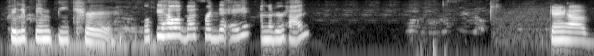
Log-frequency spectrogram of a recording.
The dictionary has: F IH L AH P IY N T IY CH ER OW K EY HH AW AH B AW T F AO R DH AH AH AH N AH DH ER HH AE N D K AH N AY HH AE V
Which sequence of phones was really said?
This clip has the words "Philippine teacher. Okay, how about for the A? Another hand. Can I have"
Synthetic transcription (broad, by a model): F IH L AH P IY N T IY CH ER OW K EY HH AW AH B AW T F AO R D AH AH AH N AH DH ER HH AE D K AH N AY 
